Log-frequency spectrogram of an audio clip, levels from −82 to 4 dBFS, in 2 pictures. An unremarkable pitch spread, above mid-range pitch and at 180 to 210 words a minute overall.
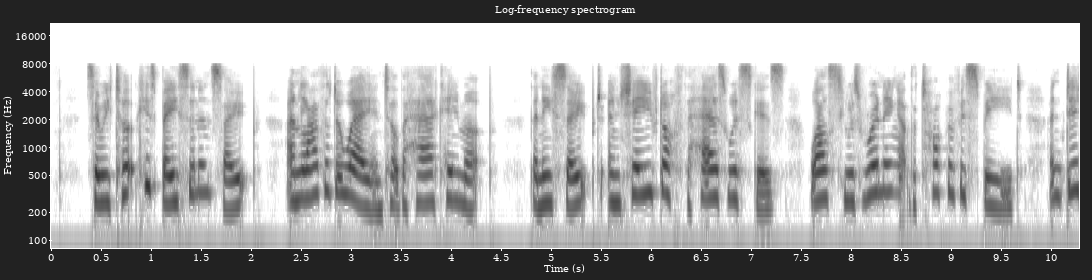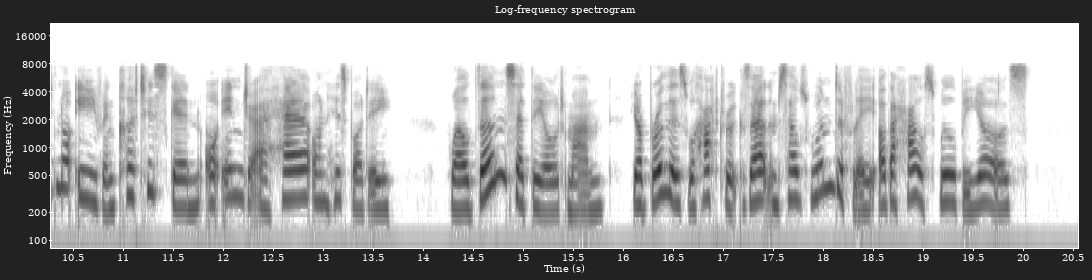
Yes: average, 4.0 semitones; very high, 265 Hz; average, 200 wpm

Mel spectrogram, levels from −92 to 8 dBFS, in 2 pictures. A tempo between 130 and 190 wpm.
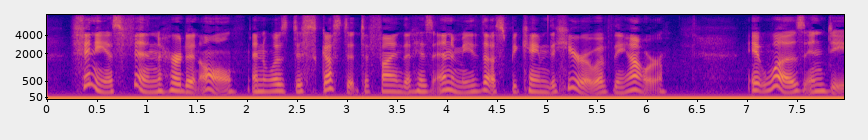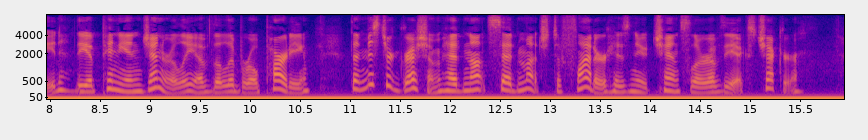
Yes: average, 170 wpm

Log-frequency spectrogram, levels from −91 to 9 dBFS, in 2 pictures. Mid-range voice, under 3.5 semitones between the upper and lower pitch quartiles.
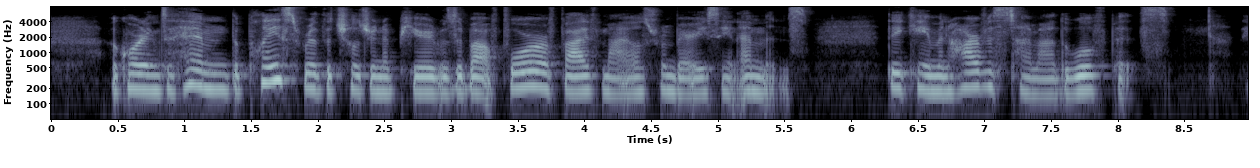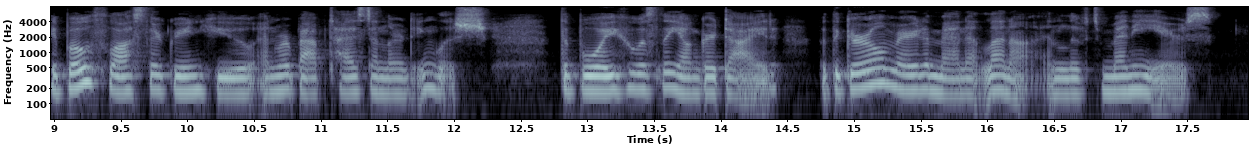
Yes: medium, 175 Hz; narrow, 2.5 semitones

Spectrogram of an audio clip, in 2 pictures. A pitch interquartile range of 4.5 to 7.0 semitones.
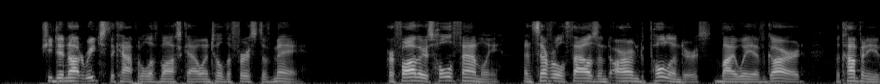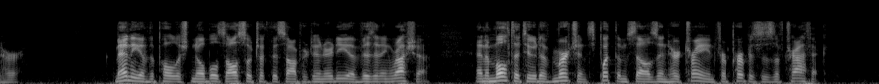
No: average, 3.1 semitones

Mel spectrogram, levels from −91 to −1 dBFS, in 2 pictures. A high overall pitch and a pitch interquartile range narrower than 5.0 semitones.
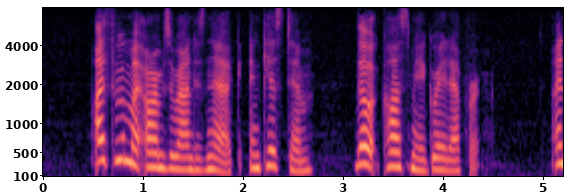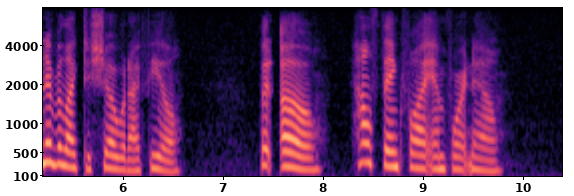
Yes: high, 225 Hz; average, 4.5 semitones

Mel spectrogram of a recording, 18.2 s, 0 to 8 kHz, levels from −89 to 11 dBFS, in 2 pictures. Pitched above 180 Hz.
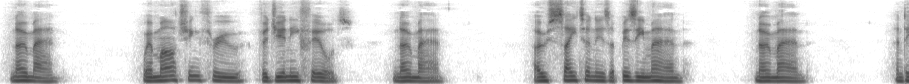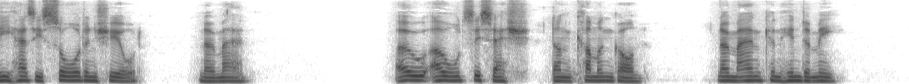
No: low, 135 Hz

